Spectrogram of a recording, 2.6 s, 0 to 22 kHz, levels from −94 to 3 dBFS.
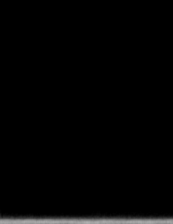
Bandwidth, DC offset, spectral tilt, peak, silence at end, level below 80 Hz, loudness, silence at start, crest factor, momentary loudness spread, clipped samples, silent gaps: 0.8 kHz; under 0.1%; -16.5 dB/octave; -18 dBFS; 0 s; -52 dBFS; -32 LUFS; 0 s; 12 dB; 2 LU; under 0.1%; none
